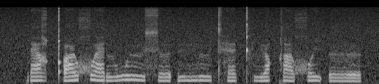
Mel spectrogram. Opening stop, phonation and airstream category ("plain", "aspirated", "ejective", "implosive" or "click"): ejective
